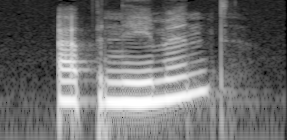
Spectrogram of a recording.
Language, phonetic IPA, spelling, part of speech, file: German, [ˈapˌneːmənt], abnehmend, verb, De-abnehmend.ogg
- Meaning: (verb) present participle of abnehmen; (adjective) decreasing, declining, waning, shrinking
